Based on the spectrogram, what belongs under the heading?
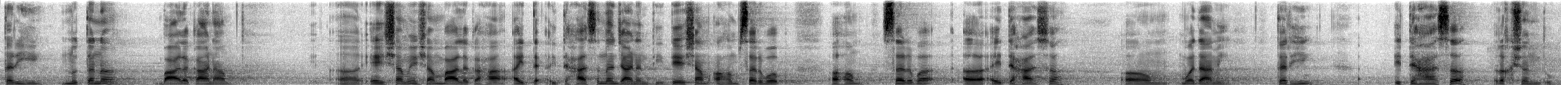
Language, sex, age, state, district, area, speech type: Sanskrit, male, 18-30, Maharashtra, Pune, urban, spontaneous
